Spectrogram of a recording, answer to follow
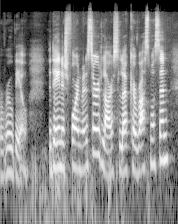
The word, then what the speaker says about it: Lars Løkke: The Danish Foreign Minister, Lars Løkke Rasmussen, said the two sides had agreed to create a working group to discuss ways to address Americans.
